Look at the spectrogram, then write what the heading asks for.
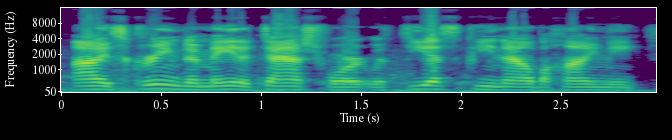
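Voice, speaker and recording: A man's voice: mid-range voice, fairly even intonation, brisk, fairly bright tone, highs cut off, faint music behind. A man narrating as host of a dramatic creepypasta reading, telling a first-person story to listeners. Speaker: narrator, channel host reading fan stories.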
